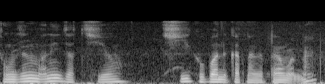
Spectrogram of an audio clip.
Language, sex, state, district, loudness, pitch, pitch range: Garo, male, Meghalaya, South Garo Hills, -17 LUFS, 115 Hz, 105-125 Hz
